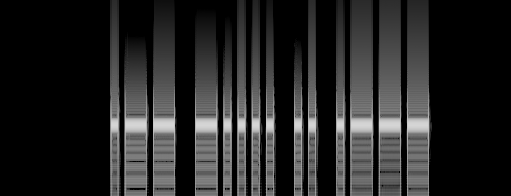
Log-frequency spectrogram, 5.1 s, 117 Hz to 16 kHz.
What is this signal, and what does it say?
Morse code, heard as a keyed tone, about 17 wpm, 700 Hz. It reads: W6IJ
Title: Call Signs Repeated 2x - 17wpm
